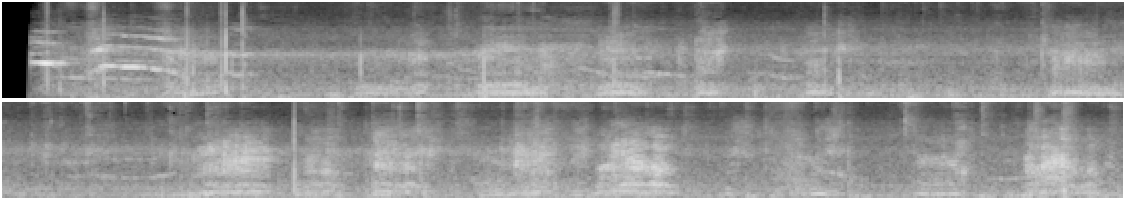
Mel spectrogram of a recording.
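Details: Three Miniature Pinschers play-wrestling on a living room floor, with rough grumbling growls and snorts in short bursts, a couple of thin squeaky whines near the start, and scuffling throughout.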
